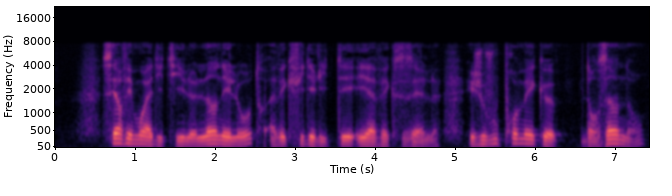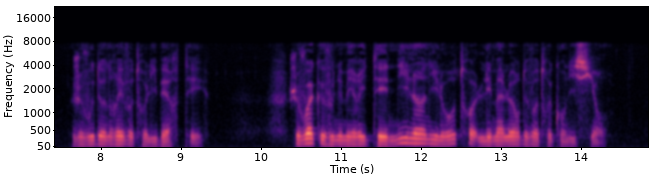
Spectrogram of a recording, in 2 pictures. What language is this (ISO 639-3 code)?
fra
